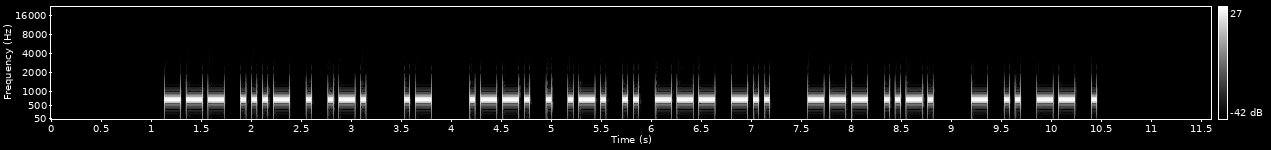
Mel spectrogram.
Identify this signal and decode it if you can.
Morse code, heard as a keyed tone, about 22 wpm, 700 Hz. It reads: OVER A PERIOD OF TIME
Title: Sets of 5 Words Encore2 22wpm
